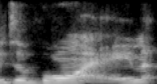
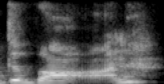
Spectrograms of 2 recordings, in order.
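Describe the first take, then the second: First: "Devoyne" with an OY sound; corrected pronunciation. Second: "Devon" with an AHN ending; old pronunciation. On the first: Host corrects his name for viewers, "Devoyne" said duh-VOYN. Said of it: "pronouncing his name correctly". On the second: Host recalls what everyone used to call him, "Devon" said duh-VAHN. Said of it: "it's actually Devoyne". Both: Shown as a demonstration.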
